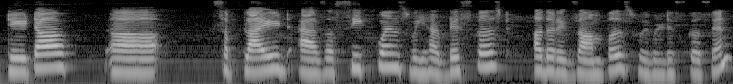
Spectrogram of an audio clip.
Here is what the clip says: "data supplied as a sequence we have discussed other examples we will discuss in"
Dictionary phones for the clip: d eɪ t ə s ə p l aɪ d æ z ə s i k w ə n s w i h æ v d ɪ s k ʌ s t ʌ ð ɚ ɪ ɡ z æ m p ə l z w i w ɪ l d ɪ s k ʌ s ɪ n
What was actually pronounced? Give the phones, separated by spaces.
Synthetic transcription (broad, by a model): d eɪ t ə s ə p l aɪ d æ z ə s i k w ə n s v i h æ v d ɪ s k ʌ s t ʌ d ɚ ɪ ɡ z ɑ m p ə l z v i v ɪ l d ɪ s k ʌ s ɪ n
